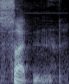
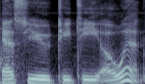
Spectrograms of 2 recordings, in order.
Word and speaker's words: Sutton: It's just young men, young women, they don't pronounce T's, and so like there's a player here in Denver. His name is Cortland Sutton. Okay, Yeah. Sutton, Sutton. Yeah. But they don't say Sutton. They say Sutton.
